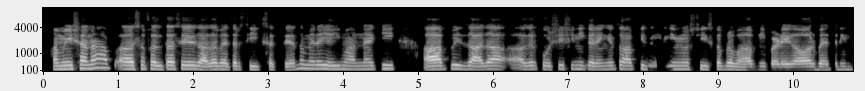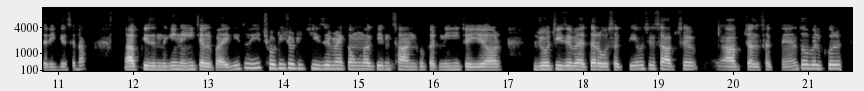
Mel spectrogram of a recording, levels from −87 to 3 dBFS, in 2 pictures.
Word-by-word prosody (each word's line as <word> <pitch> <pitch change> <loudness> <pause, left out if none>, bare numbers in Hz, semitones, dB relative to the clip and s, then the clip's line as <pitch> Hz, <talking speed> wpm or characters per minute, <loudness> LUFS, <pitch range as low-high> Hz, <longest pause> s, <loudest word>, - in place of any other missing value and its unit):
हमेशा 185 +4 +3
ना 210 +2 +2
आप 225 0 -4
असफलता 185 -1 +3
से 185 0 +1
ज़्यादा 165 -1 +3
बेहतर 165 0 -1
सीख 155 -1 -7
सकते 150 -1 -6
हैं। 155 +2 -2
तो 210 - -4
मेरा 195 0 -2
यही 180 -2 -1
मानना 170 -1 -5
है 175 - -1
कि 185 +2 -5 0.4
आप 170 +1 +8
ज़्यादा 175 -2 +2 0.3
अगर 170 +1 -3
कोशिश 175 +2 -7
ही 185 - -8
नहीं 180 -1 -7
करेंगे, 170 0 -3
तो 185 +1 -4
आपकी 170 +1 -2
ज़िंदगी 170 0 -10
में 170 0 -4
उस 170 - -10
चीज़ 165 -3 -6
का 170 - 0
प्रभाव 155 -3 0
नहीं 160 0 -10
पड़ेगा 145 0 0
और 155 0 +2
बेहतरीन 155 +1 -6
तरीक़े 150 0 -4
से 160 - -7
ना, 180 - -3 0.6
आपकी 160 +3 +6
ज़िंदगी 160 +1 0
नहीं 170 +1 0
चल 165 -2 +5
पाएगी। 145 +6 +1
तो 230 +3 -3
ये 230 +2 +1
छोटी-छोटी 210 -1 +2
चीज़े 190 -2 +1
मैं 185 -1 +1
कहूँगा 170 -1 0
कि 165 +2 -2
इंसान 160 -2 0
को 160 - -6
करनी 150 0 -1
ही 160 - -5
चाहिए 150 0 +2
और 150 0 +2 0.5
जो 170 +2 +4
चीज़ें 170 -2 +3
बेहतर 165 0 +3
हो 155 -1 +3
सकती 150 +2 -4
है, 175 - 0
उस 185 0 -5
हिसाब 175 -3 +3
से 175 -1 -1 0.5
आप 155 0 +3
चल 150 -2 +1
सकते 140 -2 -7
हैं। 160 +4 -6
तो 205 +2 +1
बिल्कुल, 200 +1 +1
170 Hz, 195 wpm, -23 LUFS, 155-185 Hz, 0.6 s, आप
